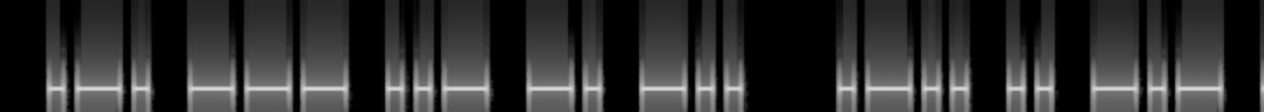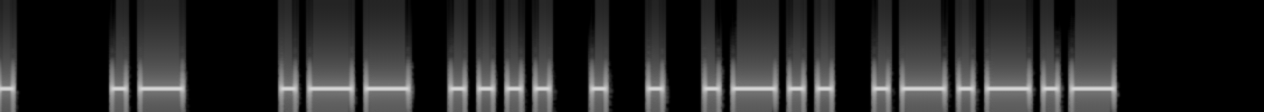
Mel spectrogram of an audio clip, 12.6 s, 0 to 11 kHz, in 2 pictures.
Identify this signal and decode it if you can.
Morse code, heard as a keyed tone, about 17 wpm, 700 Hz. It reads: ROUND LIKE A WHEEL.
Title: Sentences from Top 500 Words 17wpm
